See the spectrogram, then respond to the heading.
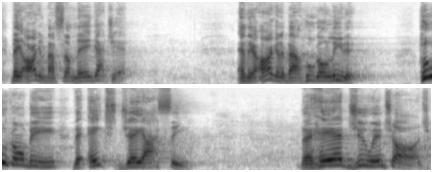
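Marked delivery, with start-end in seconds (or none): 5.2-10.7 slow punchline. Real, not acted. Preacher's punchline, slowed.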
